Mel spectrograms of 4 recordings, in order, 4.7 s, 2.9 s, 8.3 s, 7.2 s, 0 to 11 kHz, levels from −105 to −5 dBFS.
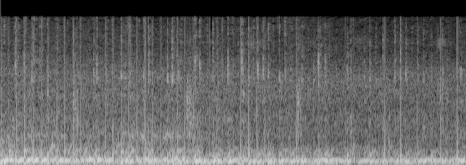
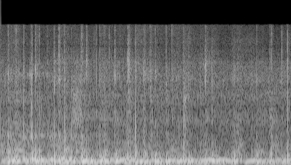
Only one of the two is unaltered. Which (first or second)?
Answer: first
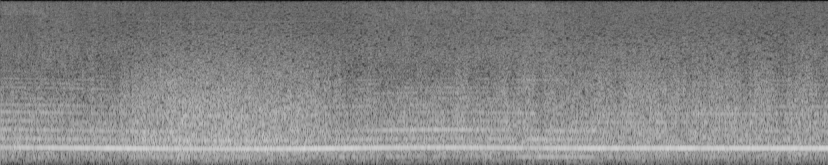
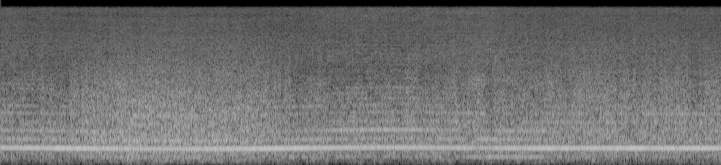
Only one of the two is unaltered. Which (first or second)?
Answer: first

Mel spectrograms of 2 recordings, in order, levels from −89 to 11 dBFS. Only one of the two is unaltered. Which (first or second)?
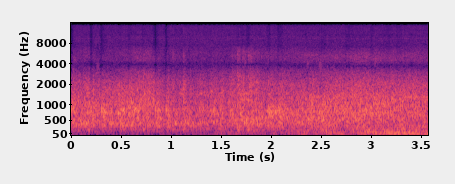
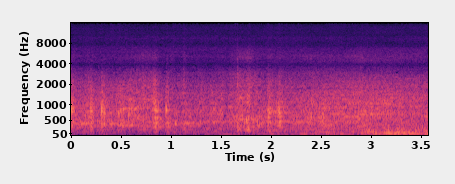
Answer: first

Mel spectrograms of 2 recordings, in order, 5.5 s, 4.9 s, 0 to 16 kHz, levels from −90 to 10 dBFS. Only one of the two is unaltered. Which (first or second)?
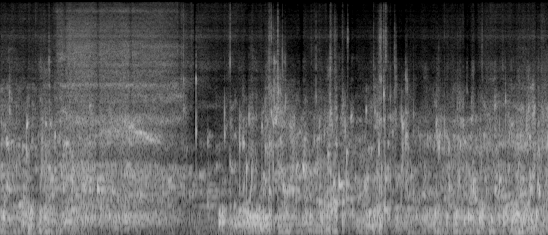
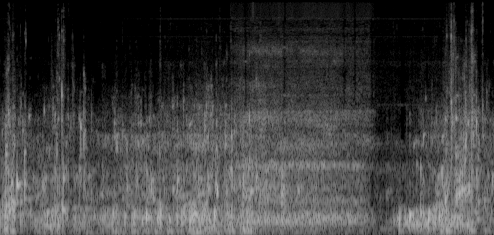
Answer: second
